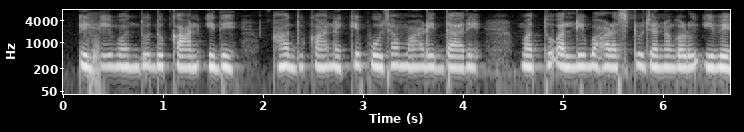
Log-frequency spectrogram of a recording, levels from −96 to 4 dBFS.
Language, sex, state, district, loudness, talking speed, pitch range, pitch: Kannada, female, Karnataka, Bidar, -16 LUFS, 125 wpm, 225-235 Hz, 230 Hz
